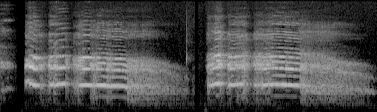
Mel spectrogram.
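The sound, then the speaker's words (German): A rooster crows loudly twice in a row, each long, harmonically rich cock-a-doodle-doo rising and then trailing off, with no one talking. “Nun schrei ich aus vollem Hals, solange ich noch kann.”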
